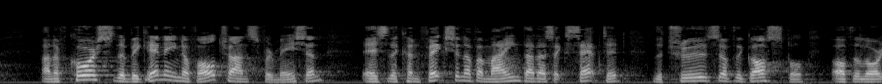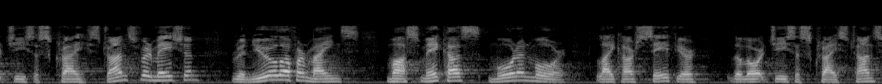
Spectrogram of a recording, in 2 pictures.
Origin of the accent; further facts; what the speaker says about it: Scotland, United Kingdom; born there; And I'm a Scotsman by birth, so you don't get things free from a Scotsman very often.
